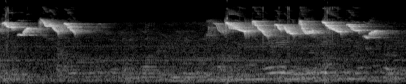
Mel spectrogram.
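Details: White-eye song as a lure to make caged white-eyes sing, with fast chains of high slurred descending notes in two bursts, the second longer and denser, separated by a quiet gap.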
